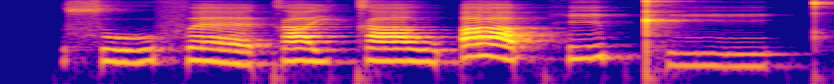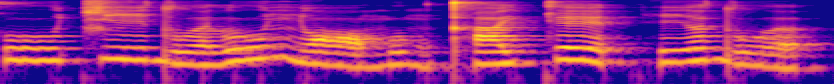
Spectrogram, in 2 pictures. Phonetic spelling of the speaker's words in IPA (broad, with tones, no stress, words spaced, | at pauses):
suː˩˧fɛː˧˩ka˧jkaː˧w ʔaː˥˨p̚hiː˧˥p̚ kʰiː˩ | kʰuː˧ t͡ɕiː˧du˩ə̯luː˧˥ ɲɔː˧˩mu˧˩ŋt̪ʰa˧˥j keː˥˨t̚hi˧˥ə̯du˧˩ə̯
